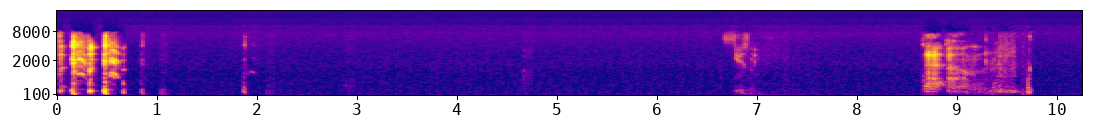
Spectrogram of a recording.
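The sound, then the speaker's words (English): A quick cluster of sharp coughs, then a long quiet pause broken by a rasping throat clear and a final burst of harsh coughing. No one speaks. “That sorry, I've got to cough 1 second.”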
